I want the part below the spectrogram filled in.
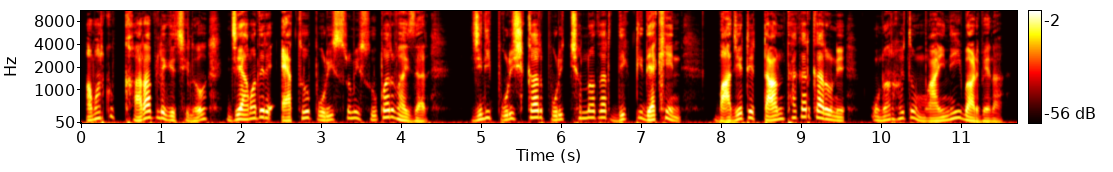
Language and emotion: Bengali, sad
